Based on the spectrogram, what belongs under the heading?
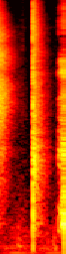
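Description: A hand slaps a table with sharp, loud smacks, two crisp hits close together with a quick ringing tail, after the fading end of an earlier one. No voices.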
